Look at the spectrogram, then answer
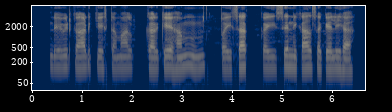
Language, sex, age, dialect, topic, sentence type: Magahi, male, 18-24, Western, banking, question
